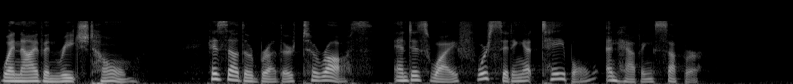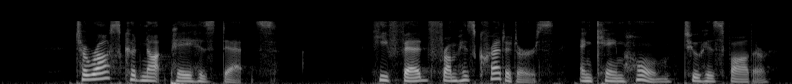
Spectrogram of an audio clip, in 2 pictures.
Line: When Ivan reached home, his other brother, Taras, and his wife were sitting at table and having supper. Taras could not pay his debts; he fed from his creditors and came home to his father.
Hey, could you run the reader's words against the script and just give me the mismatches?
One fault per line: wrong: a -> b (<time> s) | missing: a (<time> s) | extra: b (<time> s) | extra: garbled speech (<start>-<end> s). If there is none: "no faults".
no faults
